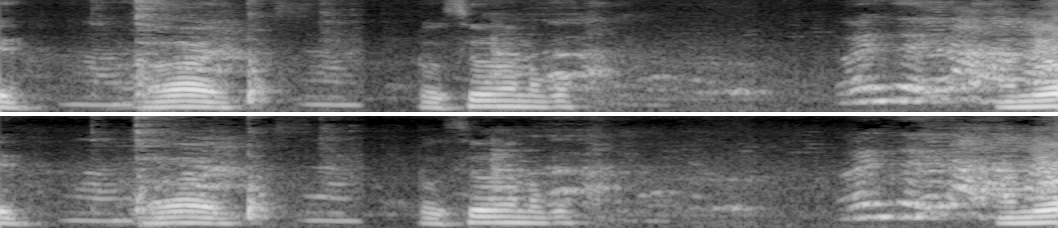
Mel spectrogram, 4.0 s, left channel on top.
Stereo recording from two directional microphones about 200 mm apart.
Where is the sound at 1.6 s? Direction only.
15° left (ahead or behind).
